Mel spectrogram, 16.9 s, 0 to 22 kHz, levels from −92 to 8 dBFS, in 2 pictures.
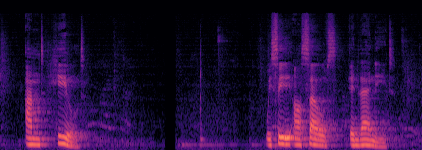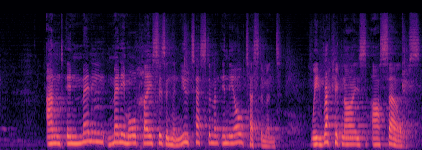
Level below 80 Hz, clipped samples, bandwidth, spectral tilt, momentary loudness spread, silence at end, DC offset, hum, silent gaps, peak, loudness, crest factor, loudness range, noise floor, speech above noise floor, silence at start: -72 dBFS; under 0.1%; 15.5 kHz; -6.5 dB/octave; 11 LU; 0.05 s; under 0.1%; none; 3.31-3.48 s; -8 dBFS; -26 LUFS; 20 dB; 7 LU; -71 dBFS; 46 dB; 0.5 s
